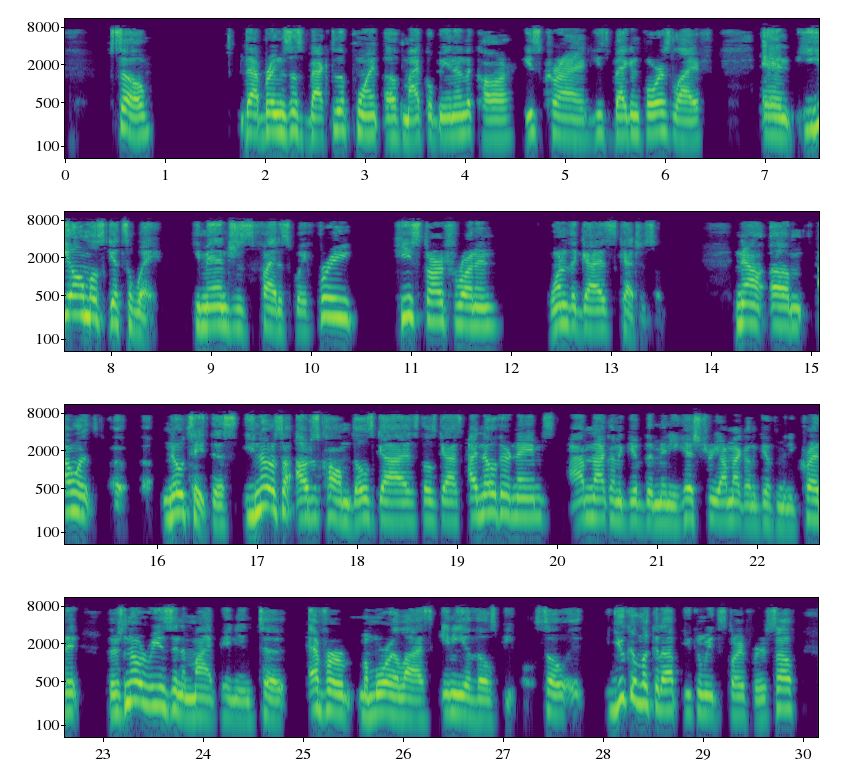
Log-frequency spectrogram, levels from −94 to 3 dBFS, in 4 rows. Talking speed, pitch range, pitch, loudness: 210 wpm, 145-185 Hz, 165 Hz, -19 LUFS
